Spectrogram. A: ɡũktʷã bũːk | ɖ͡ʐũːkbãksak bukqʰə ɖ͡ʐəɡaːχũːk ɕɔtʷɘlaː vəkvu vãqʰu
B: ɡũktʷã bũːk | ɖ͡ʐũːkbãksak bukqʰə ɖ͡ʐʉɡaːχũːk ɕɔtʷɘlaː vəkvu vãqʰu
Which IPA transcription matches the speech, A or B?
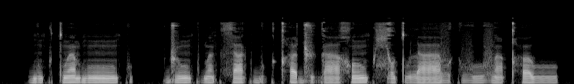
B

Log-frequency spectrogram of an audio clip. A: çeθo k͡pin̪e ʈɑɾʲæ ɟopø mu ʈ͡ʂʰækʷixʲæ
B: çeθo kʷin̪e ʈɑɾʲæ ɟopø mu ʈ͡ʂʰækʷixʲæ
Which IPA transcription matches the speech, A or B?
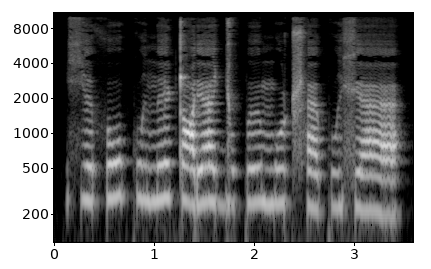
B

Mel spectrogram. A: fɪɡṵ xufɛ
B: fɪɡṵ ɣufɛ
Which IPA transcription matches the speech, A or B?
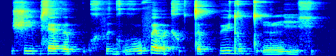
B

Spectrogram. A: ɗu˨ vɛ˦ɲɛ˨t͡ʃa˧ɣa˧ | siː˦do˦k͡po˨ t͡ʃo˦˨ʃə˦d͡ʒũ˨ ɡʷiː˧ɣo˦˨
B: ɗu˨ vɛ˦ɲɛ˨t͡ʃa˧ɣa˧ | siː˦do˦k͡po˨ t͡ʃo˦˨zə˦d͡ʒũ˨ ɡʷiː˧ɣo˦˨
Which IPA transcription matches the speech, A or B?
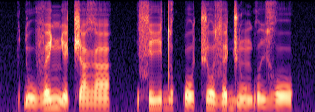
B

